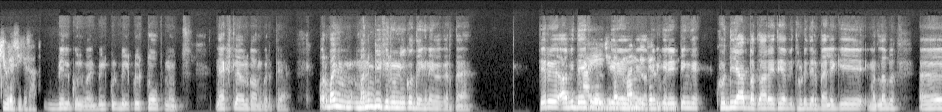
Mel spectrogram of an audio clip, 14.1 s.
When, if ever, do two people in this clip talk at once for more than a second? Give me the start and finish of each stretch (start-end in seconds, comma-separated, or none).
8.7-10.2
